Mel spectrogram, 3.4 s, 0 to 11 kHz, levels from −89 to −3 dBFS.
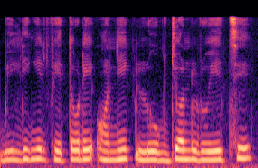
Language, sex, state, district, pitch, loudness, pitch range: Bengali, female, West Bengal, Alipurduar, 175 Hz, -15 LUFS, 165-185 Hz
